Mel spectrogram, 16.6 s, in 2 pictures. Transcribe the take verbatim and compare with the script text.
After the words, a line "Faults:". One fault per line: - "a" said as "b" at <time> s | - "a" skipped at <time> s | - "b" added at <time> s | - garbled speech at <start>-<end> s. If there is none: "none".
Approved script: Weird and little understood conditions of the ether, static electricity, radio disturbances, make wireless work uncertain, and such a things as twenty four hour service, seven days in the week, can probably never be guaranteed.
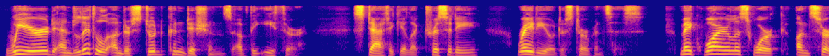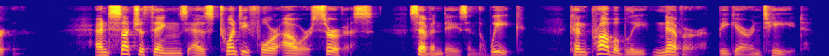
Weird and little understood conditions of the ether, static electricity, radio disturbances, make wireless work uncertain, and such a things as twenty four hour service, seven days in the week, can probably never be guaranteed.
Faults:
none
